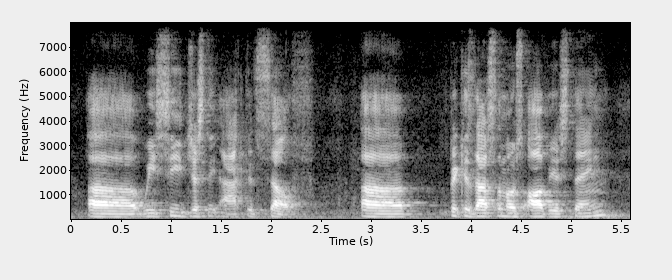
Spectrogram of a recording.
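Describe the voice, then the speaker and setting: A man talks at a fairly slow pace. His voice carries an audible room echo. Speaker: therapist. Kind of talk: panel discussion. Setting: convention stage with audience. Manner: loud.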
